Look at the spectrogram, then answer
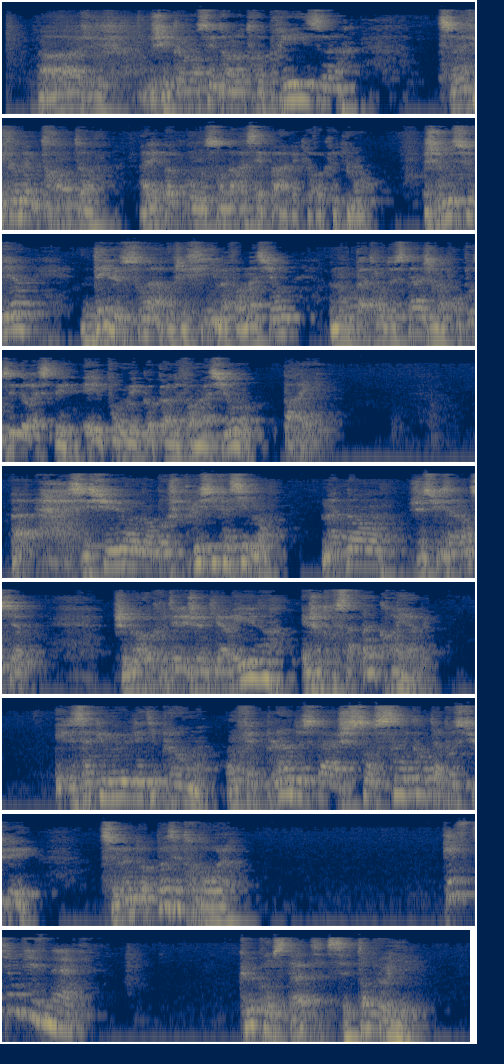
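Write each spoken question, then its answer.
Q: Que constate cet employé ?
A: Il est beaucoup plus difficile d'être embauché aujourd'hui qu'il y a 30 ans : les jeunes sont très diplômés et ont fait des stages, mais ils sont très nombreux à postuler.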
